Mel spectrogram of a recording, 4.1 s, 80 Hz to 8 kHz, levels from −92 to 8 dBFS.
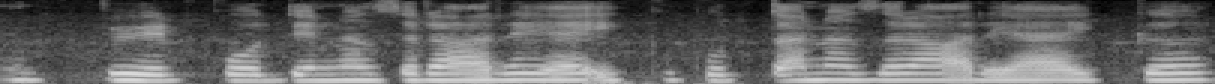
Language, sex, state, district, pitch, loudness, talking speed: Hindi, female, Punjab, Pathankot, 220 Hz, -14 LUFS, 175 wpm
